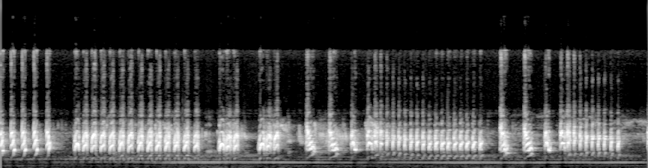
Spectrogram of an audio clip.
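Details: Long-tailed shrike from Jember singing its learned repertoire of kuntilanak, sparrow and tengkek buto imitations: fast rattling trains of sharp high chirps, long even trills broken by short chattering bursts, over a low steady hum.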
